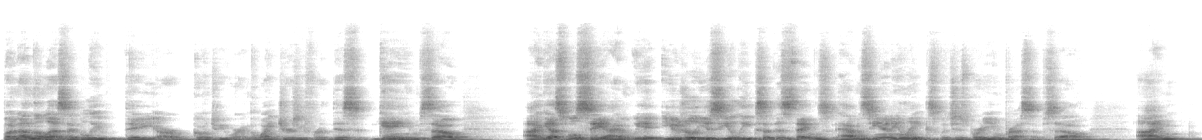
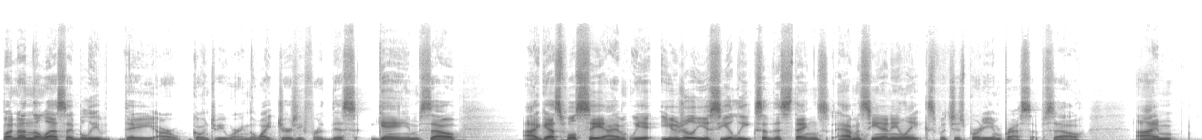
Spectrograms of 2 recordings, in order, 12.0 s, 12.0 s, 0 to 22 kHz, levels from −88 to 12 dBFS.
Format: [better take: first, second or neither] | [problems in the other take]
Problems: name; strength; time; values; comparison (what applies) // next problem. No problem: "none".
second | off-mic speech; far // room echo; slight; dies away in 0.5 s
